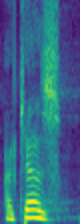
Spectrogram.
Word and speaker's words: Achaz: Akaz, est-ce qu'on prononce Achaz ou Akaz? Akaz, on va prononcer, déjà.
